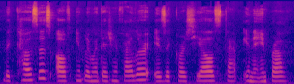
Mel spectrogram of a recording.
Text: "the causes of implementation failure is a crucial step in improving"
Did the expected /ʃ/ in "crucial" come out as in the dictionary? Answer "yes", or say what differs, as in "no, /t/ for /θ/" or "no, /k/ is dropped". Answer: no, /ʃ/ is dropped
